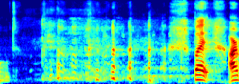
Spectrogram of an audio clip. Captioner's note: laughs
